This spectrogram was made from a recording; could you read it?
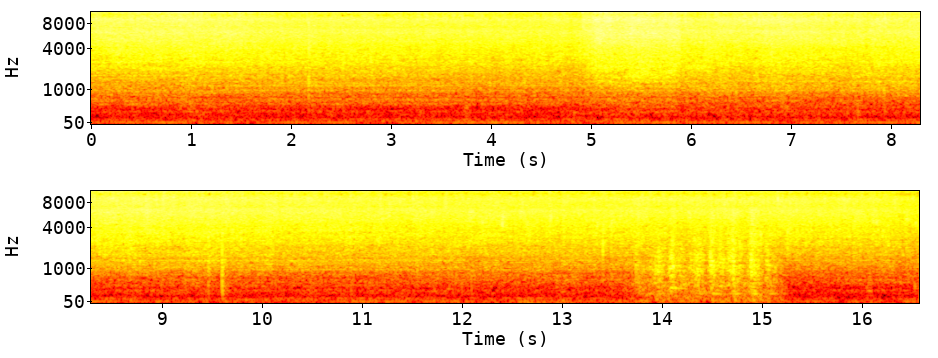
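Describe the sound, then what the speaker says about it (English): Ribeye steaks sear in butter in a hot pan over medium-high heat, giving a steady hiss with a couple of louder sputtering bursts, close and alone without talk. "I'm going to put this on a medium high heat so we can get these steaks nice and seared on both sides."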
